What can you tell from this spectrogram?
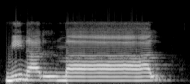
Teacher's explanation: मीन अल माल, ऐसे मद्दे आरिज वक्फी करेंगे तो फिर मीन अल माल इस तरीके से लंबा करके पढ़ सकते हैं। अब यहाँ पर लाम के जब वक्फ नहीं करेंगे तो फिर लाम के नीचे जो ज़ेर है वो पढ़ी जाएगी, लेकिन हम यहाँ पर वक्फ कर रहे हैं, आपको समझाने के लिए बात मैंने बताई है।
